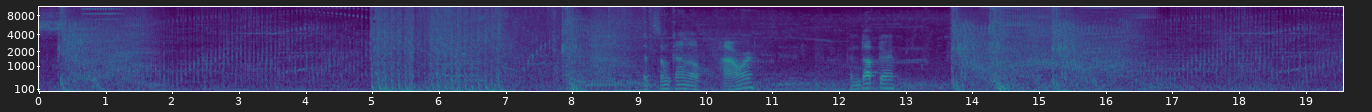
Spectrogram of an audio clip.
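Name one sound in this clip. A glowing energy machine hums and crackles.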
